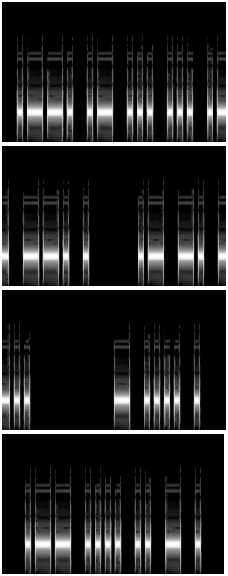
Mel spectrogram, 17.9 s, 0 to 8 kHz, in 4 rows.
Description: Morse code, heard as a keyed tone, about 12 wpm, 650 Hz. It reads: PASSAGE AND THE WHITE
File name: 01-Chapter-01 12 WPM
